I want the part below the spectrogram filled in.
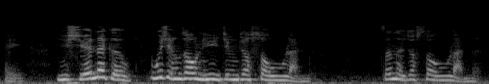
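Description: Woman teacher, husky voice, higher pitch, dull lo-fi recording, explanatory lecture. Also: animated, a little fast. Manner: repetitive, storytelling, with chuckles. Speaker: teacher of classical texts.

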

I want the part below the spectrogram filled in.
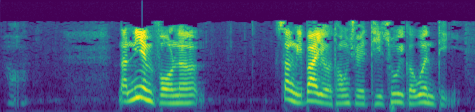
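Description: A middle-aged woman, giving a patient, instructive Buddhist class lecture that often drops to a soft hush. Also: mid-range voice, moderate pace. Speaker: Buddhist teacher. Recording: lo-fi muffled recording.

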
